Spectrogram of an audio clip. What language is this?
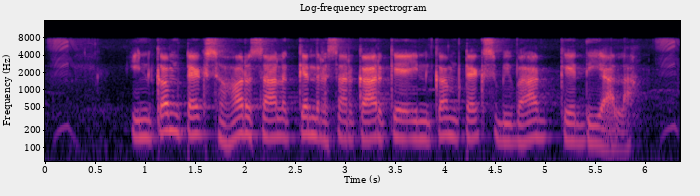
Bhojpuri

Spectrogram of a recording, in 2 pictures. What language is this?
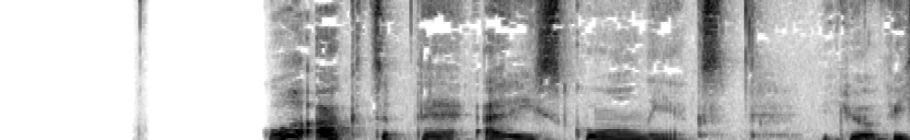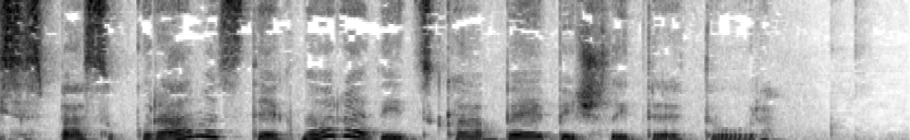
Latvian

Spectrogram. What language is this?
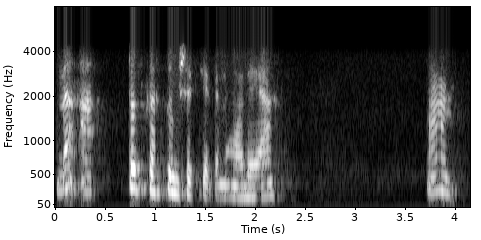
Sanskrit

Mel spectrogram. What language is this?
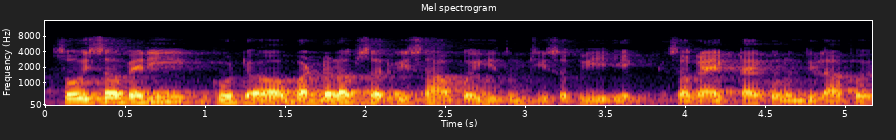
Konkani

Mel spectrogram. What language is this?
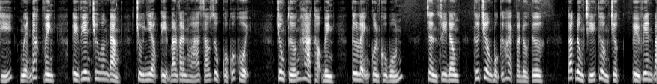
Vietnamese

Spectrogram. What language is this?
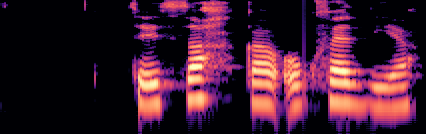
Icelandic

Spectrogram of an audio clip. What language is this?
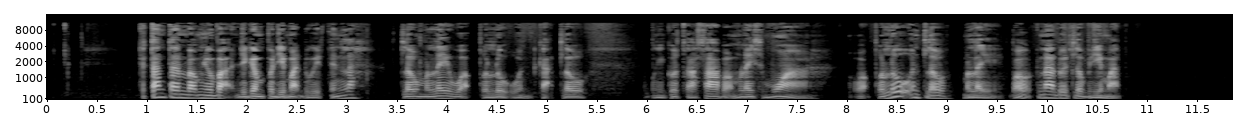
Central Melanau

